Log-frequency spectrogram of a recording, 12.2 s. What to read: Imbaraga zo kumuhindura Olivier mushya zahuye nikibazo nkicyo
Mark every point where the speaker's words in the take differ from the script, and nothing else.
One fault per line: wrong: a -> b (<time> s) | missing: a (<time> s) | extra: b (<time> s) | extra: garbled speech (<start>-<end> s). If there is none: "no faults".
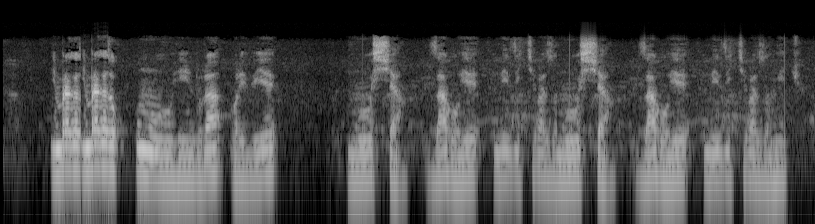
extra: imbaraga (1.3 s)
extra: mushya zahuye nikibazo (8.4 s)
